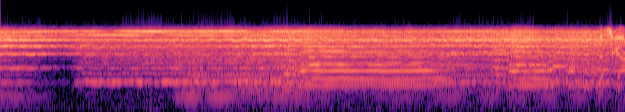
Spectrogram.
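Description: Radio-drama music bridge of held chords, the harmony changing about halfway through and again near the end.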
